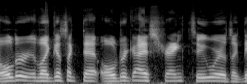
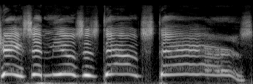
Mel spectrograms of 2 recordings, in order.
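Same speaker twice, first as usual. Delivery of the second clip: acted, very high, drawn-out, stretched-out shriek. Waiting in line to see Kevin Smith, retelling a girl's scream. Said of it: "Some girl screams".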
